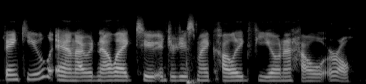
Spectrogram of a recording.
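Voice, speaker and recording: A woman's voice: on the low side, fast talker, smooth, no room sound. A woman in her forties, an auditor, giving an earnest formal report and self-introduction at a public meeting. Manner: earnest, steady report with occasional fillers.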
